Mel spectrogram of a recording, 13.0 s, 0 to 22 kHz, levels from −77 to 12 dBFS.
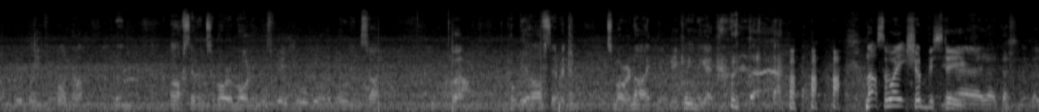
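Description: Loud pops at 4.73–4.75 s, 5.65–5.68 s and 6.76–7.01 s, the last a double pop, stand some 15 to 20 dB above the audio, which continues beneath them. They sound like sharp thumps, likely from a plug, switch or static discharge adding a sudden voltage pulse.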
